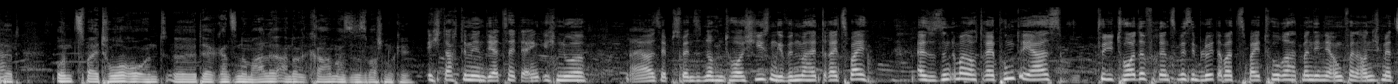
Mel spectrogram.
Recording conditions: busy venue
